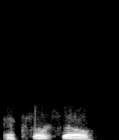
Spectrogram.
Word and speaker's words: XRCEL: And a lot of times, I just either, I've got a product that I use called XR Cell. It's spelled XRCEL.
